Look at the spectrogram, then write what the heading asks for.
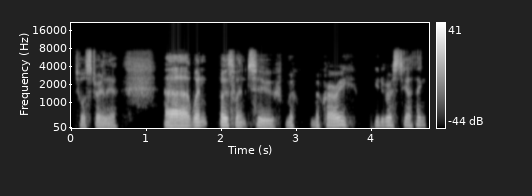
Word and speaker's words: Macquarie: Scotland and then to Australia, both went to Macquarie University, I think it's pronounced, in Sydney.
